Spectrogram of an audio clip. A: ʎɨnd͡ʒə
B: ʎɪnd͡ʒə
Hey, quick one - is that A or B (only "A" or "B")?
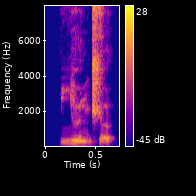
A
